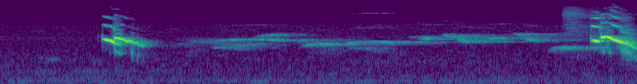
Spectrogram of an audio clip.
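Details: Oriental magpie-robin challenging a rival: one loud harsh note, a soft continuous whistled warble, then a loud buzzy burst at the end.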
